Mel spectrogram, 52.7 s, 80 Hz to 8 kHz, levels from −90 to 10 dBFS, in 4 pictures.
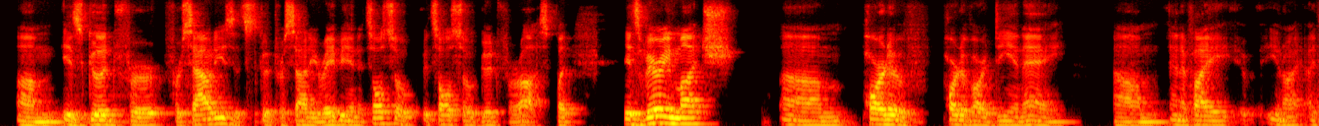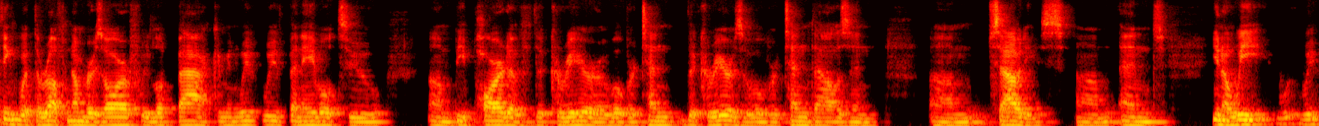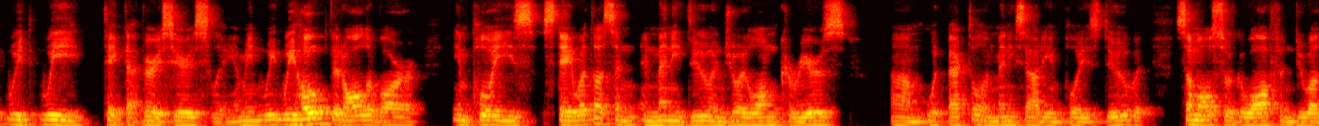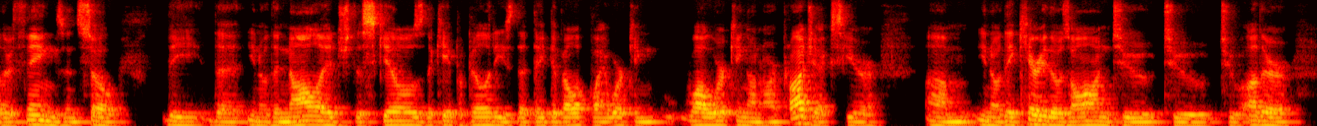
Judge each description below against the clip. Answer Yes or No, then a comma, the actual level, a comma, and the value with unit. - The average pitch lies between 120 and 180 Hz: No, low, 100 Hz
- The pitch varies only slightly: Yes, narrow, 1.9 semitones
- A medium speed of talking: Yes, average, 175 wpm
